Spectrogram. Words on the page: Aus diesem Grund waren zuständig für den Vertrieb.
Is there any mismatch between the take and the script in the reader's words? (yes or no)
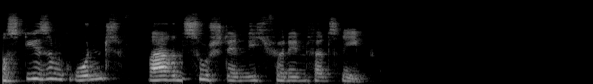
no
